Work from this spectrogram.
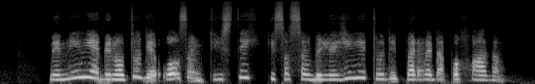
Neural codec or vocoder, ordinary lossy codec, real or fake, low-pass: codec, 44.1 kHz, 0.9 kbps, DAC; Opus, 32 kbps; fake; 19.8 kHz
